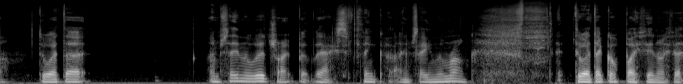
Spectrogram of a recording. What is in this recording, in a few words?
"gobaith", Welsh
